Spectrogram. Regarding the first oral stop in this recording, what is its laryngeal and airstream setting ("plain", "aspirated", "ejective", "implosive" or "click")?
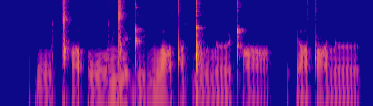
implosive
